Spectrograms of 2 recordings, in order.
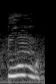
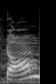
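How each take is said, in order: First: The vowel sounds like 'oo', as in room. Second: The vowel sounds like 'oh', as in comb. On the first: The speaker calls it right. "टूम्ब कहा जाएगा उसको" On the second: The speaker calls it wrong. "आप टॉम्ब नहीं कह देंगे"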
